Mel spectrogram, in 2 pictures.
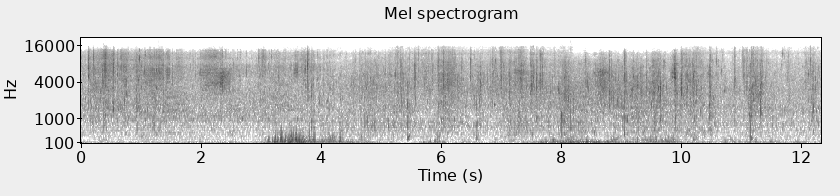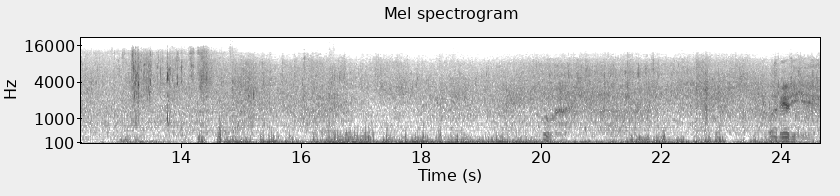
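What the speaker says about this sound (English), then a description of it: "Very difficult casting with that wind." Wind gusts buffet the microphone beside a brook during fly fishing, loud rumbling bursts rising and falling throughout, with a voice speaking at times beneath.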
